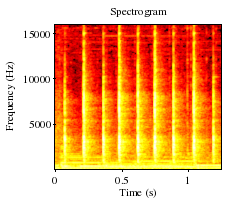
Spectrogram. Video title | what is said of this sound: Guess who's back? - NEW Mode SixtyFive Build | I think you can hear that still a little side to side tapping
